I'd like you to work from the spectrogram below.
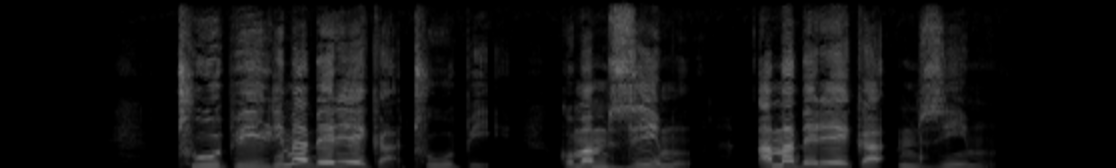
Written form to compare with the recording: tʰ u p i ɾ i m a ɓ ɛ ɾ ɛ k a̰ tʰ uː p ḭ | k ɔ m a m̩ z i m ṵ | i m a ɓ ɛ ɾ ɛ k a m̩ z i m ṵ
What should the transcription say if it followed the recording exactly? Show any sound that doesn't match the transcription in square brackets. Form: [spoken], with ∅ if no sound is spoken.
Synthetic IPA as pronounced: tʰ u p i [l] i m a ɓ ɛ ɾ ɛ k a̰ tʰ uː p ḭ | k ɔ m a m̩ z i m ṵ | [a] m a ɓ ɛ ɾ ɛ k a m̩ z [iː] m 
